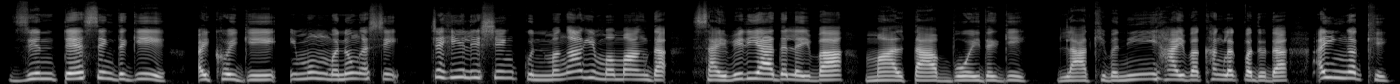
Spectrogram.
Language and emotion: Manipuri, surprised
